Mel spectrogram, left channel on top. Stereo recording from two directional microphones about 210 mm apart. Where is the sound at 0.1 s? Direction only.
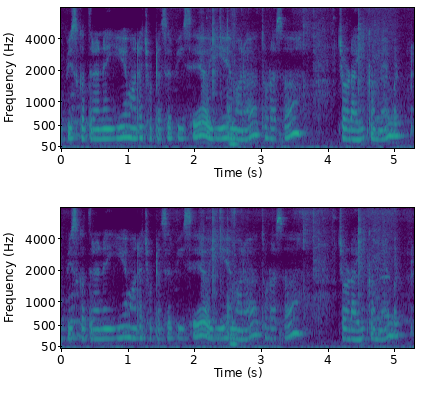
35° left (ahead or behind).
